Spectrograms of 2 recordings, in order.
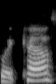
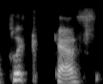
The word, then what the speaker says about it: Cliquecast: When I'm talking about the podcast, I call it Cliquecast, but when I read our handle, I go Cliquecast. Like I separate it weirdly and I overpronounce the Q.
